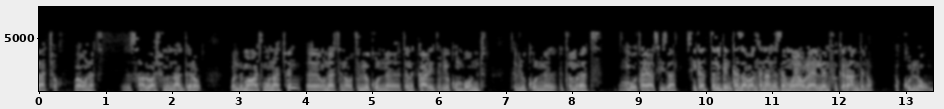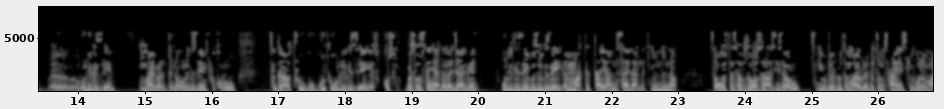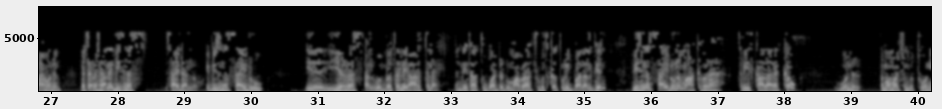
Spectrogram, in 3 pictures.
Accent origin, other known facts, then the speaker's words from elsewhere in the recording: Addis Ababa, Ethiopia; ሳድግ የበላው የጠጣ ያደግኩት ይሄንን ኢንቫይሮንመንት ነው ይሄንን ምልከታ ነው ይሄንን ፒያሳ ውስጥ የሆነ አይደንቲቲ እኔ ላይ የተሰራ ነው።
